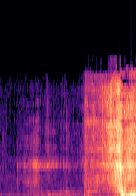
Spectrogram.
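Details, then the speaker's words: Breath from a podcast speaker's own mechanical ventilator, heard while he talks: mechanical ventilator breath cycle. "That noise you're hearing is my ventilator."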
